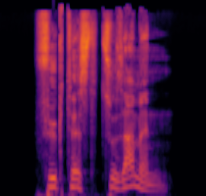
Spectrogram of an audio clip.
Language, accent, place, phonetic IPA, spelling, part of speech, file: German, Germany, Berlin, [ˌfyːktəst t͡suˈzamən], fügtest zusammen, verb, De-fügtest zusammen.ogg
- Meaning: inflection of zusammenfügen: 1. second-person singular preterite 2. second-person singular subjunctive II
